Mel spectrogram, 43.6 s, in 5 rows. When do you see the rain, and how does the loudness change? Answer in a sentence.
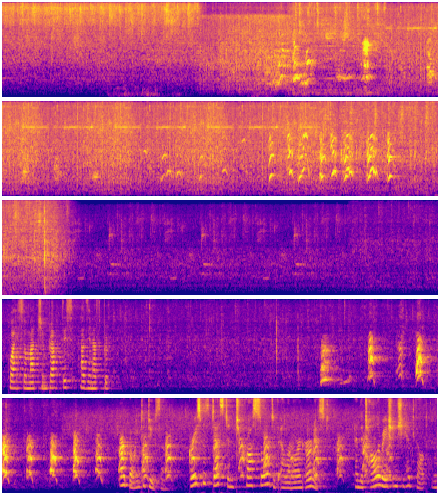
The rain can be heard from 0.0 to 43.5 s, getting quieter.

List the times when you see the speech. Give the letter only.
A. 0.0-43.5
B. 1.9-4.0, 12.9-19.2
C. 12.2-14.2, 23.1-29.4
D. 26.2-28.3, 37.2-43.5
D.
